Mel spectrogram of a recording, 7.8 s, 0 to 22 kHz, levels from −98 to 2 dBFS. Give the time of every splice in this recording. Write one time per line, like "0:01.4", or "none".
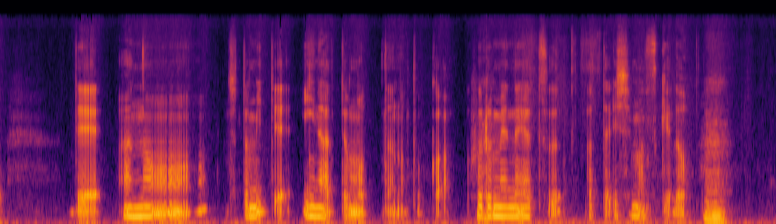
0:01.1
